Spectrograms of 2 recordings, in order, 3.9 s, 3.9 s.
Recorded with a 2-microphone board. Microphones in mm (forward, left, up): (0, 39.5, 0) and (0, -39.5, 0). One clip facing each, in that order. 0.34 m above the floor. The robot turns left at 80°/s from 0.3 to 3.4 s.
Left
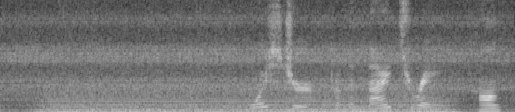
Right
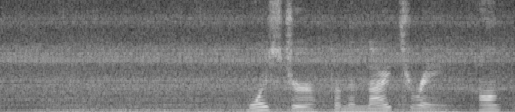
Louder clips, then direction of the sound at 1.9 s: Right 5 dB; 30° right (ahead or behind).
